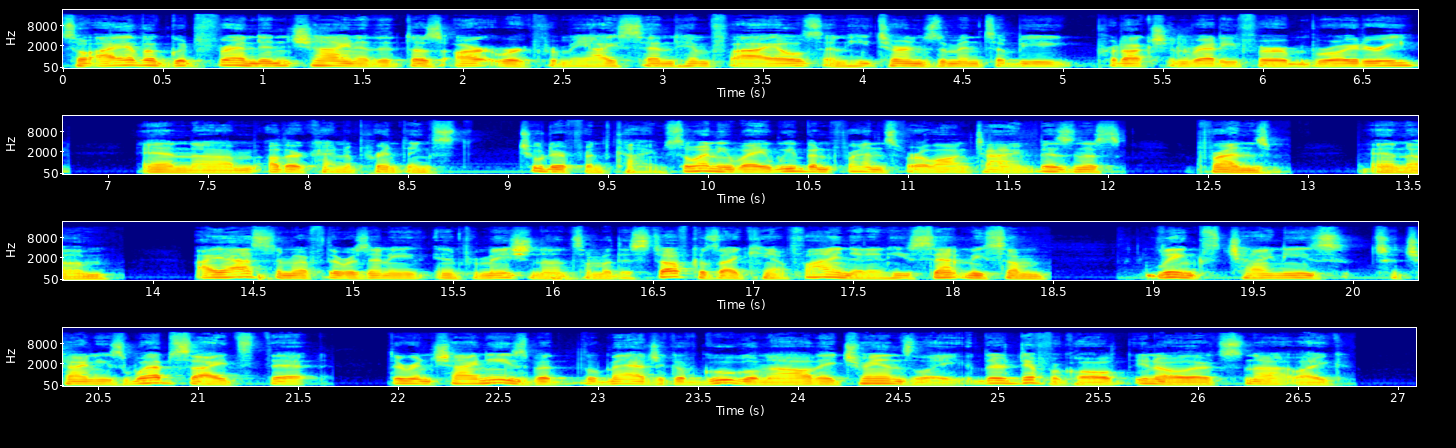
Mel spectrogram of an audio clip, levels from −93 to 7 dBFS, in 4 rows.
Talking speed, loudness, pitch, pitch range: 215 wpm, -20 LUFS, 115 Hz, 105-130 Hz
